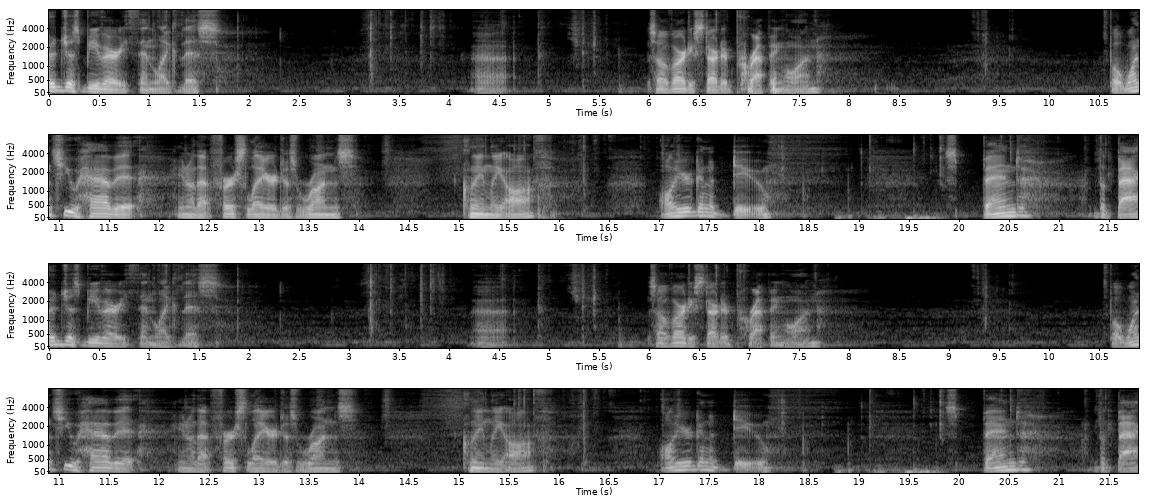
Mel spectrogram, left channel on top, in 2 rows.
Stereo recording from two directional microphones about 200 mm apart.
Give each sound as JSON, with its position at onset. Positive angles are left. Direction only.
{"t": 0.0, "sound": "speech", "side_deg": 55}
{"t": 3.2, "sound": "typing", "side_deg": -5}
{"t": 4.2, "sound": "a sound", "side_deg": 50}
{"t": 6.0, "sound": "speech", "side_deg": 50}
{"t": 10.6, "sound": "speech", "side_deg": 55}
{"t": 17.0, "sound": "a sound", "side_deg": 55}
